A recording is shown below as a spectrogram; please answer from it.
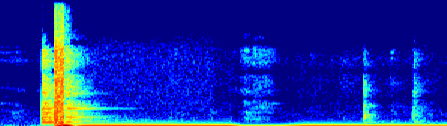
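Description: A handheld metal hole punch snapping shut as it punches a hole. One sharp click is followed by about a second of ringing, and a fainter click comes near the end.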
